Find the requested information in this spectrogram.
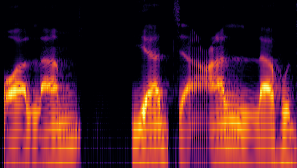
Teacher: জজমের পরে তাসদীদ এসেছে, এই জন্য এই জায়গায় আমরা জজমাল অক্ষর উচ্চারণ করব না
